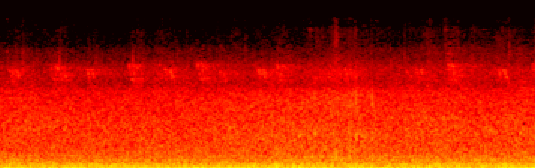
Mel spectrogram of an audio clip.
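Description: Steady outdoor background noise with a low rumble, and a faint high chirp repeating about twice a second.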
